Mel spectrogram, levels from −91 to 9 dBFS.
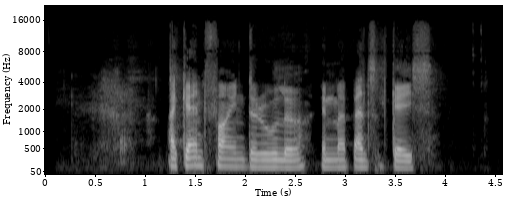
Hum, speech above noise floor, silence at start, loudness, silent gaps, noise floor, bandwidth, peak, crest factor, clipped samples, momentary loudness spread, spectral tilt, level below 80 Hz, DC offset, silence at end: none; 43 dB; 0.55 s; -30 LUFS; none; -72 dBFS; 16 kHz; -8 dBFS; 24 dB; under 0.1%; 22 LU; -5 dB/octave; -72 dBFS; under 0.1%; 0.7 s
